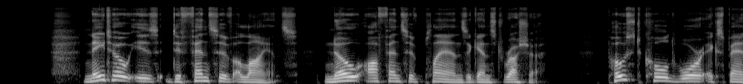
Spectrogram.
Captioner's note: exhales sharply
